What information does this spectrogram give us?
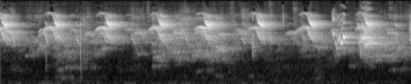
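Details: Australian parrot giving a regular series of hoarse, scratchy calls, roughly one every half second to second, each a harsh burst sliding downward; quiet background.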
